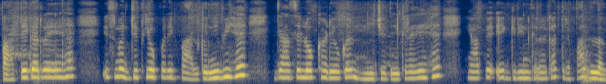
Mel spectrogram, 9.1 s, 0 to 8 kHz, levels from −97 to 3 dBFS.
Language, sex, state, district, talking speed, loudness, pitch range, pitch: Hindi, female, Rajasthan, Jaipur, 200 wpm, -18 LUFS, 220-260 Hz, 245 Hz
